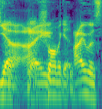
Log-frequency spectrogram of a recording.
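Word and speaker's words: Chequamegon: Yeah, Right, it's got a funky spelling to it. There's like a Q in there and some letters that don't get pronounced. Yeah, Schwamigan.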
